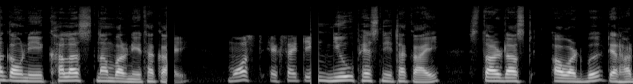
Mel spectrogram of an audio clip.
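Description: At 1.67 s the speech cuts out for 80 ms, then returns boxy on "न्यू फेसनि थाखाय", with nothing above 3.8 kHz, slightly quieter and over faint new background noise, until 3.19 s. The gap and new noise, unlike plain filtering, mark an input likely switched to a poorer device.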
